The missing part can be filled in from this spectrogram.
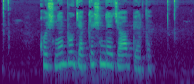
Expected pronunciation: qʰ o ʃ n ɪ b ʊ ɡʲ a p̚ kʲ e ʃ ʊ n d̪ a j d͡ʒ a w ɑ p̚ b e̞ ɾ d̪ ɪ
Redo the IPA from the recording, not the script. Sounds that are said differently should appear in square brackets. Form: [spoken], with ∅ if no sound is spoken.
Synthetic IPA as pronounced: qʰ o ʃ n ɪ b ʊ ɡʲ a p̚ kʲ [a] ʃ ʊ n d̪ a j d͡ʒ a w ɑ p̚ b e̞ ɾ d̪ ɪ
